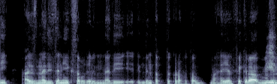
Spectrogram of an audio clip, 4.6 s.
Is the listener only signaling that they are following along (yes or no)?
no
